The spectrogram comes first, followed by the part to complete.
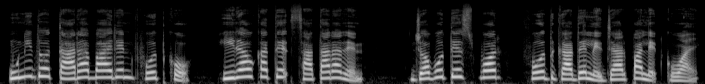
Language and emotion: Santali, neutral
